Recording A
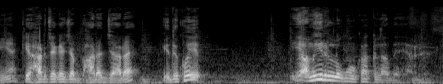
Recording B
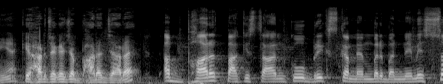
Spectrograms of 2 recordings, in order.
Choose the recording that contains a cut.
B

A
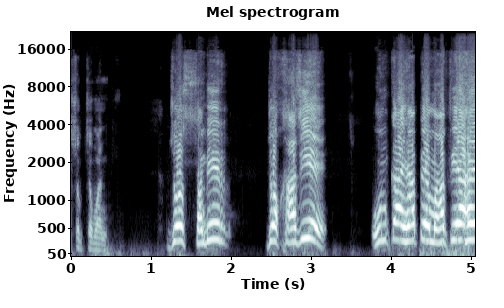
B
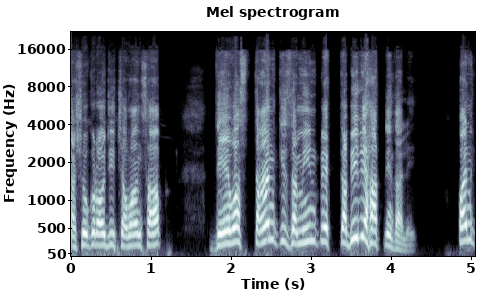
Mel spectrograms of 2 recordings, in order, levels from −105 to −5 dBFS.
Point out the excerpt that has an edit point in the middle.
A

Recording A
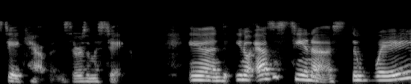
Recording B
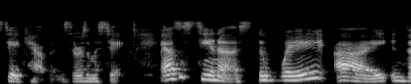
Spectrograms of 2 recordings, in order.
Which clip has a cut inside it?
B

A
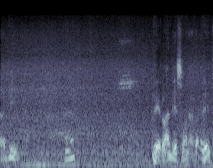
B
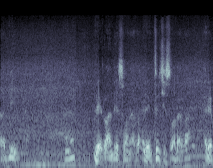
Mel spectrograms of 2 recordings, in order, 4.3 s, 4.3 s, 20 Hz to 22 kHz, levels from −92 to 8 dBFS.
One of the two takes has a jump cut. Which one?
B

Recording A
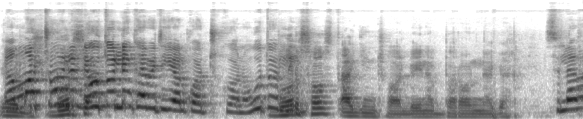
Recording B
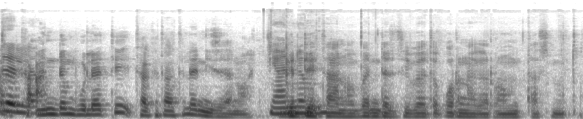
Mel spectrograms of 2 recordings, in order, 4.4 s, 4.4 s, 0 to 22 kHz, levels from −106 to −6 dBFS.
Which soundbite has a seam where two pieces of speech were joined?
B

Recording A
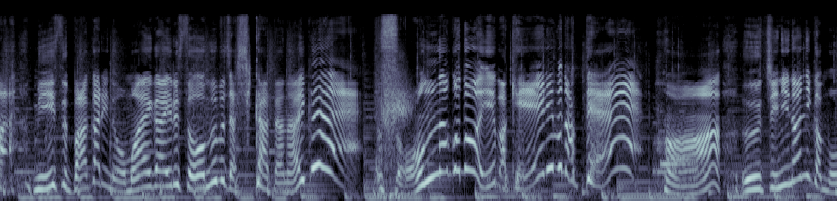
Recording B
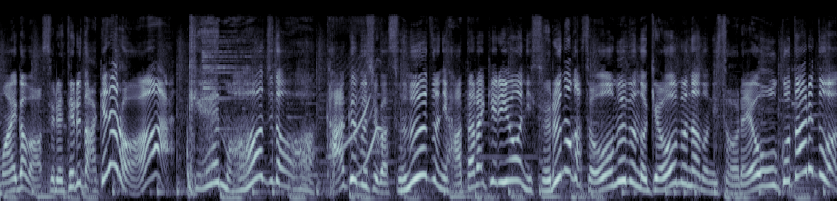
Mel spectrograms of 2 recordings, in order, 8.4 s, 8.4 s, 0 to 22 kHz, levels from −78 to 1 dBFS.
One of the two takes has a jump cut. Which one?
B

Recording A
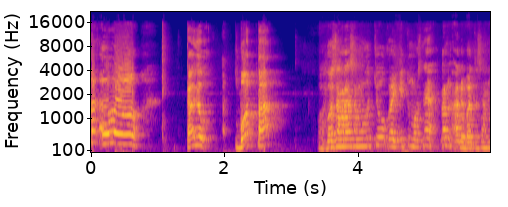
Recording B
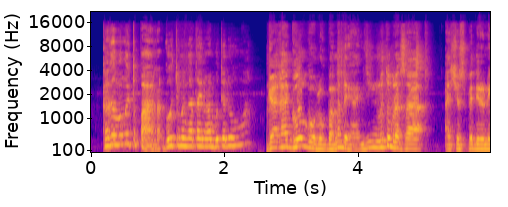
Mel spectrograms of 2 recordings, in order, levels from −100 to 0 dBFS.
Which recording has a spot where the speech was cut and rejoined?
B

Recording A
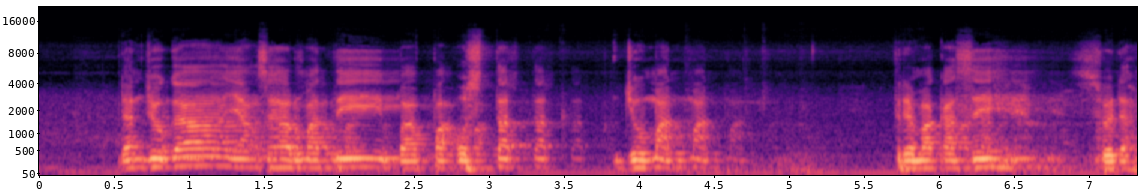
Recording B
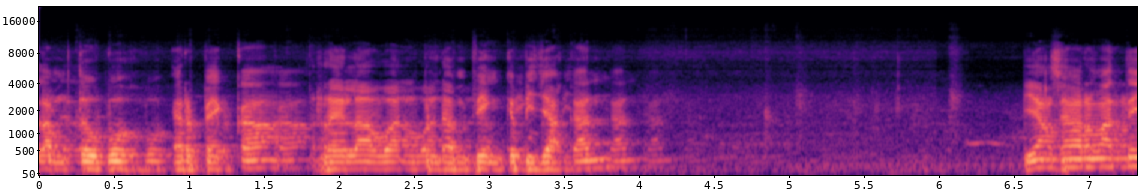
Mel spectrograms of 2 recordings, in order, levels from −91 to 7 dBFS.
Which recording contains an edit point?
B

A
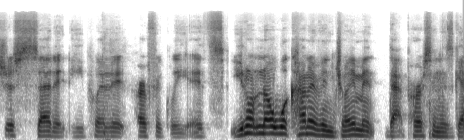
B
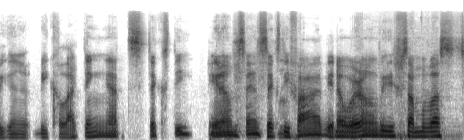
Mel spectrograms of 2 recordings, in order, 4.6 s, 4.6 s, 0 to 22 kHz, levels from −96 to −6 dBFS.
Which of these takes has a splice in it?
A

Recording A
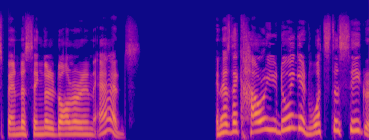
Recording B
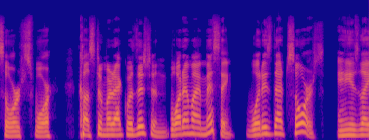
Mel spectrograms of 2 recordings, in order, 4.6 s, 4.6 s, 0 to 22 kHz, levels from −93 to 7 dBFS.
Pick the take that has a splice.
B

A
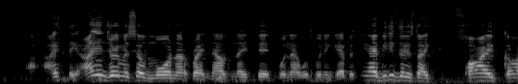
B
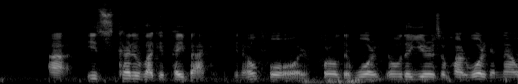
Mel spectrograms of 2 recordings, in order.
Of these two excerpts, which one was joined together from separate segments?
A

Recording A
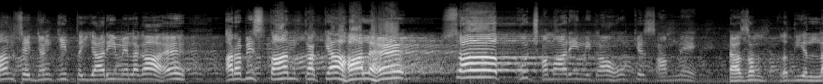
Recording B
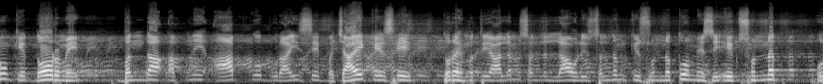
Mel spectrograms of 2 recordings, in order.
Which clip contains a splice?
A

